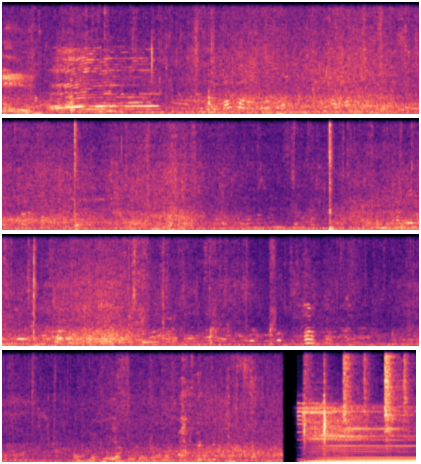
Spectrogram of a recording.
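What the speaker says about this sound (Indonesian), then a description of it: "Karena kapal boat yang kita naiki ini termasuk jenis kapal kecil" A small boat crosses the sea from Lembar harbour toward Mataram, with constant engine drone, rushing water, waves and wind buffeting the microphone, loud and close, while a voice talks over it before a brief cut near the end.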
